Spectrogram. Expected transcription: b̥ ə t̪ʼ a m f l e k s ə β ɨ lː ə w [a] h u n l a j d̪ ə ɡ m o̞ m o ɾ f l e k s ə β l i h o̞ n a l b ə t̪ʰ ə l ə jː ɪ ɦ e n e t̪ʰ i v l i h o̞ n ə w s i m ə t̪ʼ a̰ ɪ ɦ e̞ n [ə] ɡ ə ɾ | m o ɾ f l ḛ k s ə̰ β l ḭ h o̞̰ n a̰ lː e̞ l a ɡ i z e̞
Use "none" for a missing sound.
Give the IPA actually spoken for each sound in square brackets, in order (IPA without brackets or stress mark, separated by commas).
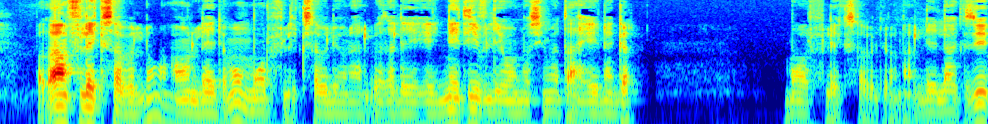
a, ə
